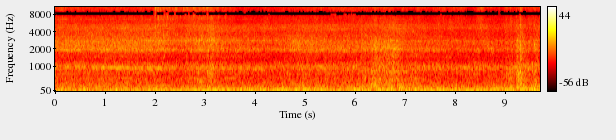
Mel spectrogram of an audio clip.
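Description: JR train running at speed, heard from inside the carriage: a steady rumble of wheels on rail, with a faint high steady tone in the first second or two.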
